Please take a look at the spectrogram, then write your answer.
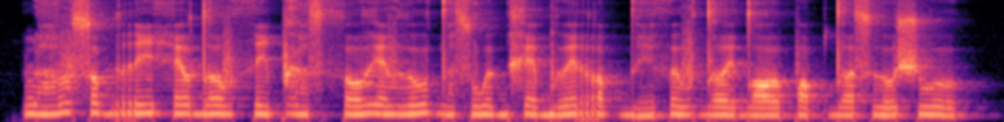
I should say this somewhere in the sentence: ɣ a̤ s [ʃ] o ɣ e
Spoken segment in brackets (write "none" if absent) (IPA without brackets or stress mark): θ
